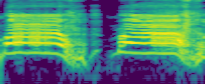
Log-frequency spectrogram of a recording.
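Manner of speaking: very high, shrill, loud screaming call. Retelling being beaten up by their brother, calling out: retelling screaming for mom. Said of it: "screaming for my mom".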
